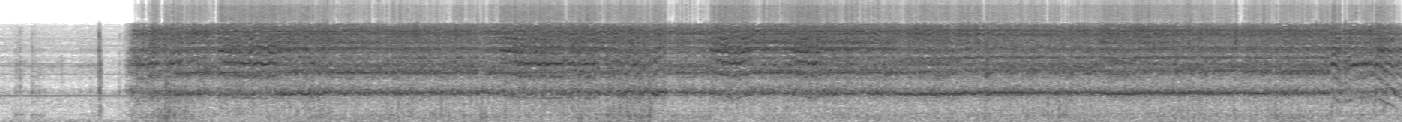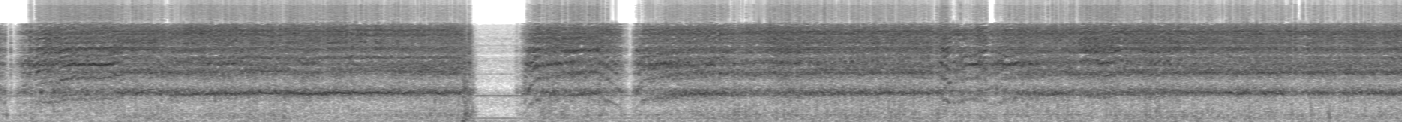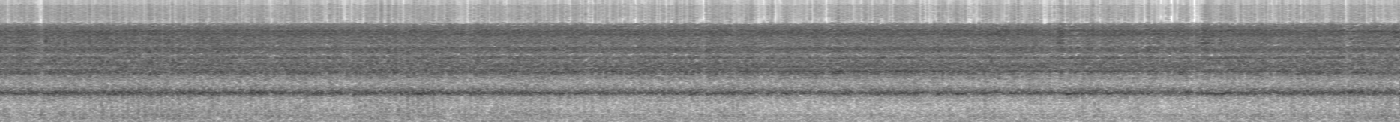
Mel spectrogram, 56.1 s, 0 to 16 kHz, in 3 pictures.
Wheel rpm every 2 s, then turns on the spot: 20, 150, 220, 230, 220, 230, 220, 230, 230, 120, 210, 220, 210, 120, 190, 230, 200, 220, 230, 230, 230, 230, 230, 230, 230, 230, 230, 230.
0-2 26-28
